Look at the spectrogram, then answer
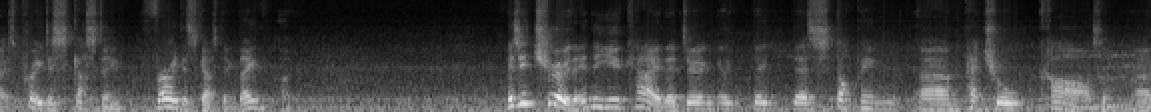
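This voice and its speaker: Chatty British man, lively and rambling. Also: on the high side. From Britain. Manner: rambling, halting, with many restarts. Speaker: livestream host reading viewer comments. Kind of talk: casual live chat. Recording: noisy ambient background.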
